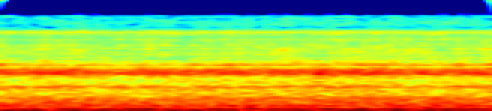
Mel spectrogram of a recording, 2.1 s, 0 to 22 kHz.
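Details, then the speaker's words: Jeep Liberty 3.7 L V6 (possibly 2004) driving after replacing two spark plugs with carbon tracking from water intrusion: steady, even engine drone with no misfire. "there were two that had that condition i replaced it and boy this little car runs good now runs really good"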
